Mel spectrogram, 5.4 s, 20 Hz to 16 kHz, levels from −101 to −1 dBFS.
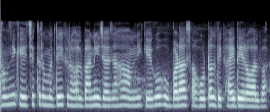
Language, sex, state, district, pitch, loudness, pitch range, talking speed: Hindi, female, Bihar, Gopalganj, 245 Hz, -17 LUFS, 235-260 Hz, 200 wpm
